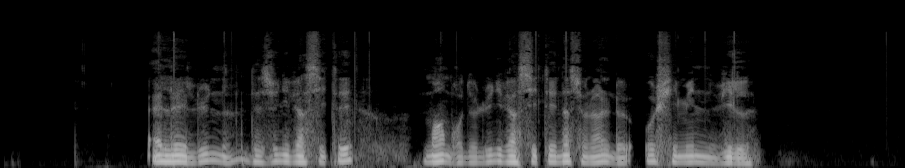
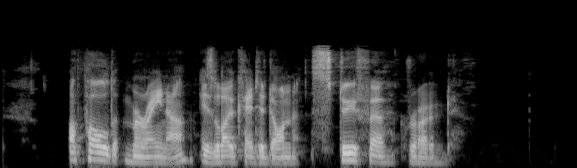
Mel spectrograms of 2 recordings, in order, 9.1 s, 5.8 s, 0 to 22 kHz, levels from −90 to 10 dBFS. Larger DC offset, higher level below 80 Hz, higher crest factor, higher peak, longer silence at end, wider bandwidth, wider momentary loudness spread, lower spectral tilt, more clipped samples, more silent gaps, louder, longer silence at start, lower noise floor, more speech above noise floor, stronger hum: neither; first, -44 dBFS vs -58 dBFS; about the same, 18 dB vs 18 dB; second, -10 dBFS vs -2 dBFS; first, 1.45 s vs 1.2 s; first, 11 kHz vs 8.2 kHz; about the same, 9 LU vs 7 LU; first, -8 dB/octave vs -3.5 dB/octave; neither; neither; second, -28 LUFS vs -19 LUFS; first, 1.5 s vs 0.7 s; about the same, -85 dBFS vs -84 dBFS; second, 59 dB vs 65 dB; neither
